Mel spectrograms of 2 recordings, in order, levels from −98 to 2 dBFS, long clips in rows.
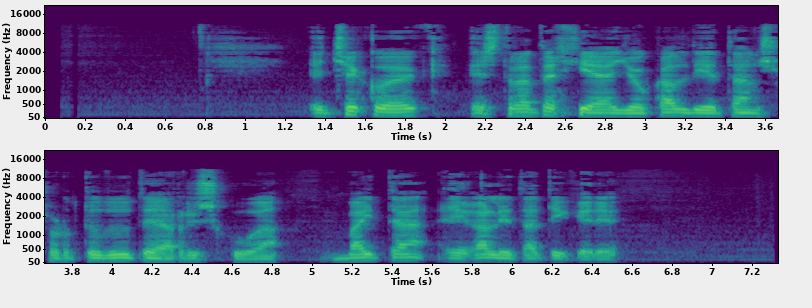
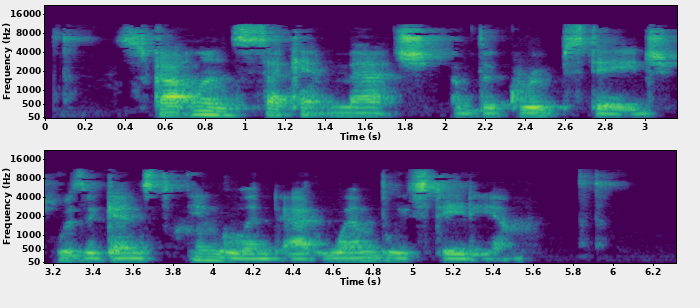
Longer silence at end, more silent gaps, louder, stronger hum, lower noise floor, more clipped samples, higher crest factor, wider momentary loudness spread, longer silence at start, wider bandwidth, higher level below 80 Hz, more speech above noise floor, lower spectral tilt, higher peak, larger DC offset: first, 0.8 s vs 0.35 s; neither; second, -28 LUFS vs -22 LUFS; neither; first, -68 dBFS vs -46 dBFS; neither; about the same, 20 dB vs 22 dB; second, 8 LU vs 20 LU; first, 0.85 s vs 0.1 s; about the same, 11.5 kHz vs 11.5 kHz; second, -68 dBFS vs -62 dBFS; first, 40 dB vs 22 dB; about the same, -3.5 dB/octave vs -2.5 dB/octave; second, -10 dBFS vs -2 dBFS; neither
